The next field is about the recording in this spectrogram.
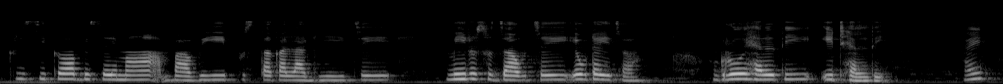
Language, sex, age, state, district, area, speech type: Nepali, female, 18-30, West Bengal, Kalimpong, rural, spontaneous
